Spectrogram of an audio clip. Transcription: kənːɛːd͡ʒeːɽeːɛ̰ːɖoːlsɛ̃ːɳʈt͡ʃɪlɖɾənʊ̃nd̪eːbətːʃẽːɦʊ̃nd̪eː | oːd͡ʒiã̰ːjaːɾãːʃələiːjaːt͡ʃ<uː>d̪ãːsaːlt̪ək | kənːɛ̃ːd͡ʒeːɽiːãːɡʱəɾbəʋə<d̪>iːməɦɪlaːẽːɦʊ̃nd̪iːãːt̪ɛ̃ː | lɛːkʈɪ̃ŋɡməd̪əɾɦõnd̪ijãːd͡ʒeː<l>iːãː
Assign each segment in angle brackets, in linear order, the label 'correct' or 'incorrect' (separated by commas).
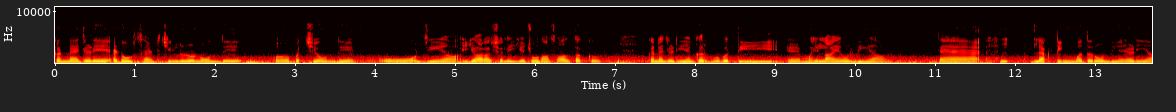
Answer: incorrect, incorrect, incorrect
